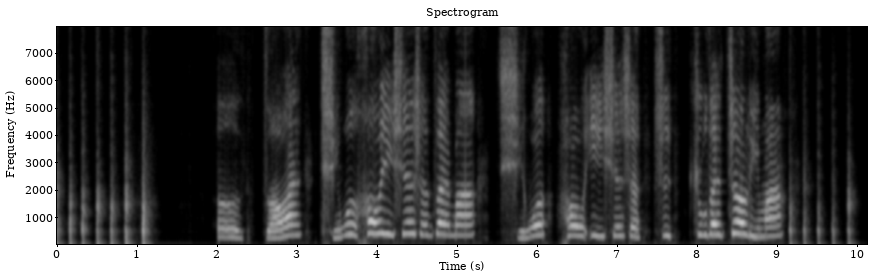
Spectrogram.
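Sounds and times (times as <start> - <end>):
knocking on a door: 0.0 - 1.2, 9.1 - 10.0
speech: 2.0 - 9.2.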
